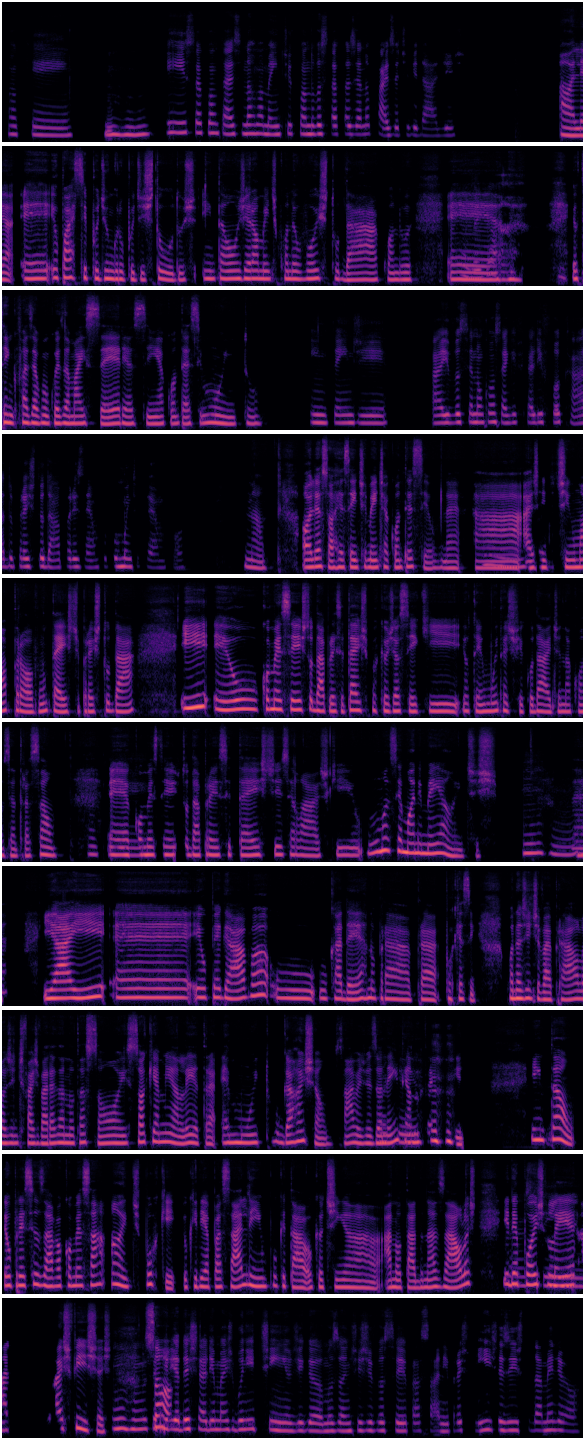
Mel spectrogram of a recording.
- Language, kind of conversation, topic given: Portuguese, advice, Como posso manter a concentração por várias horas sem perder o foco?
- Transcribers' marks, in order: tapping; static; other background noise; chuckle; distorted speech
